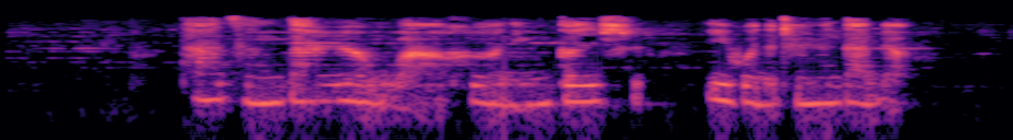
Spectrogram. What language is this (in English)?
Chinese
